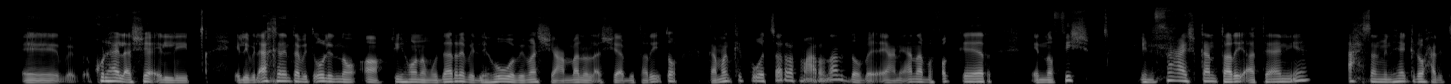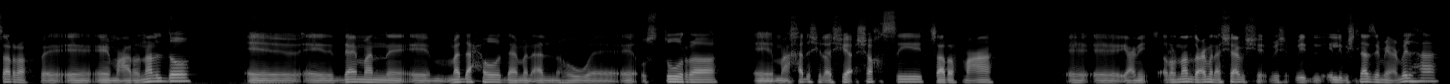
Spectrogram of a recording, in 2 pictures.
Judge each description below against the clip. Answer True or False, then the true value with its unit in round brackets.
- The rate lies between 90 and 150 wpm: True (130 wpm)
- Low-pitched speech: True (110 Hz)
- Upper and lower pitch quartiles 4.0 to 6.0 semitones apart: True (4.7 semitones)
